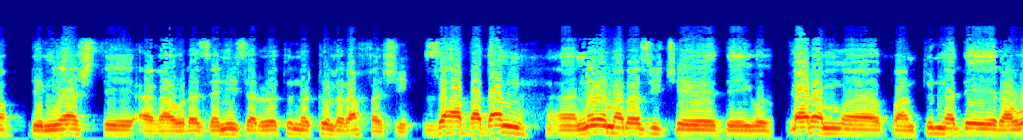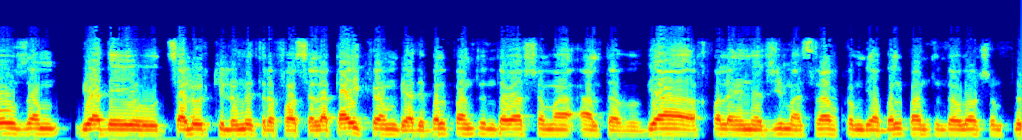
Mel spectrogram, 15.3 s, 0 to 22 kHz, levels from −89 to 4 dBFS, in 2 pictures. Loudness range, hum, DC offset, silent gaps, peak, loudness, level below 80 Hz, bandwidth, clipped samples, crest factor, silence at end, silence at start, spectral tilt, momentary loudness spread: 2 LU; none; under 0.1%; none; -6 dBFS; -15 LUFS; -50 dBFS; 11 kHz; under 0.1%; 10 dB; 0 s; 0 s; -5.5 dB/octave; 5 LU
